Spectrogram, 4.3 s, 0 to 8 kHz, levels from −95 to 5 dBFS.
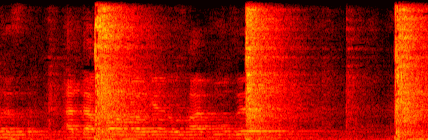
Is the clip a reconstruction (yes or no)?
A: no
